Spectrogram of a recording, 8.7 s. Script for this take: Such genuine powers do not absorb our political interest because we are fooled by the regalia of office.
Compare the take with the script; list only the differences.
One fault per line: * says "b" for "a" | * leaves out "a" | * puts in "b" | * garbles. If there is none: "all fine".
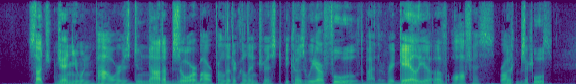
* garbles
